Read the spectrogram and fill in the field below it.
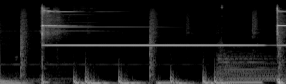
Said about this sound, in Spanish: Que tengo una ah, campanita, mira.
